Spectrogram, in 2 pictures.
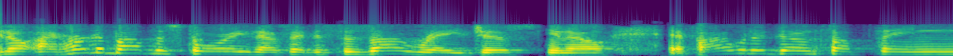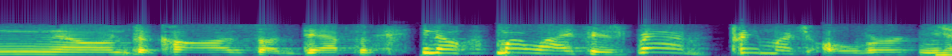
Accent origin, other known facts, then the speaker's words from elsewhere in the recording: Los Angeles, California, United States; now in Georgia, United States; I'm from Los Angeles, so I'm monitoring that very closely.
